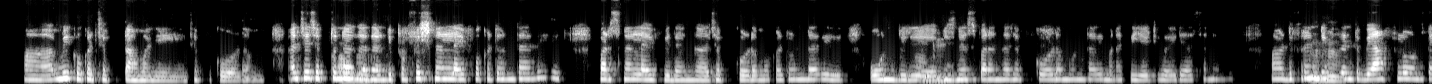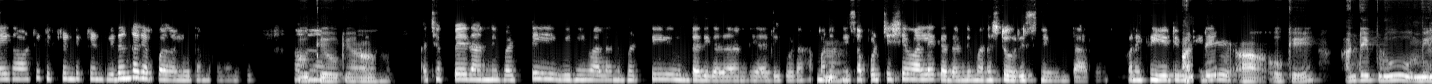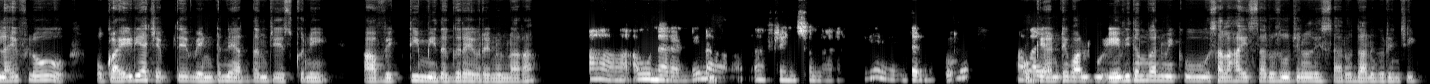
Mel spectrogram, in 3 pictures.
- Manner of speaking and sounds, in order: in English: "ప్రొఫెషనల్ లైఫ్"; in English: "పర్సనల్ లైఫ్"; in English: "ఓన్"; in English: "బిజినెస్"; in English: "క్రియేటివ్ ఐడియాస్"; other background noise; in English: "డిఫరెంట్ డిఫరెంట్ వ్యాక్‌లో"; in English: "డిఫరెంట్ డిఫరెంట్"; in English: "సపోర్ట్"; in English: "స్టోరీస్‌ని"; in English: "క్రియేటివిటీ"; in English: "లైఫ్‌లో"; in English: "ఫ్రెండ్స్"
- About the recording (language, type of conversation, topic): Telugu, podcast, మీరు మీ సృజనాత్మక గుర్తింపును ఎక్కువగా ఎవరితో పంచుకుంటారు?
